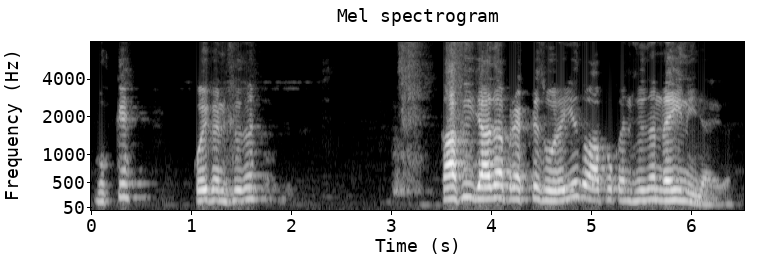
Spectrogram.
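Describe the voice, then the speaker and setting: During a live classroom lesson, a man teaches math, coaxing his students along and quizzing them step by step to make sure they follow. His voice is high-pitched and a little mellow, at normal speed.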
